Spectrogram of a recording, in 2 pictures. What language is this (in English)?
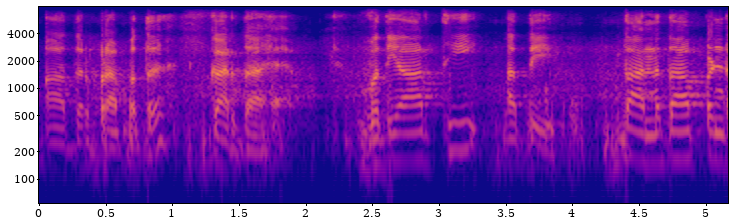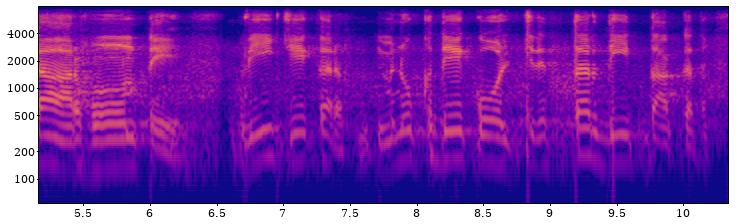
Punjabi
